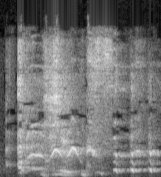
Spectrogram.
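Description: A woman and a man laughing together, starting a moment in.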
